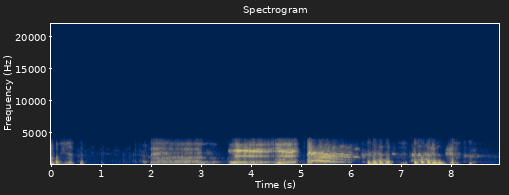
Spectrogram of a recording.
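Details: Series of loud, drawn-out voiced belches from an adult with short pauses between them; belching.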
